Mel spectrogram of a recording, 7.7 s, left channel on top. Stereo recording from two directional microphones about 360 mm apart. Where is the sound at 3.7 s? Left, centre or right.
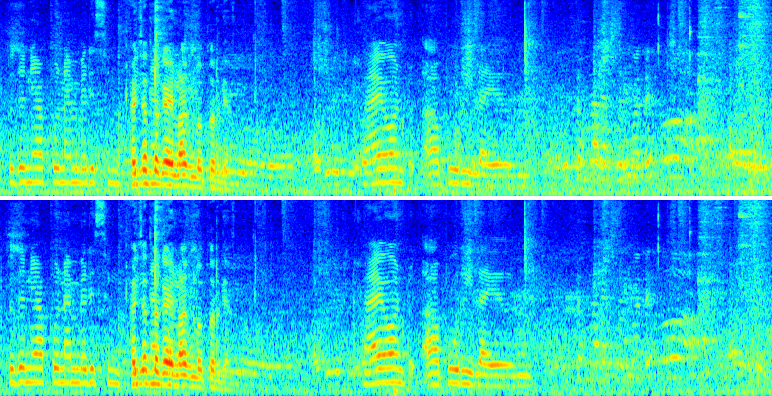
Right.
